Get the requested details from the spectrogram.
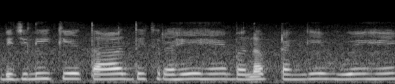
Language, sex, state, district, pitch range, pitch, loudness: Hindi, female, Chhattisgarh, Korba, 240-255 Hz, 245 Hz, -16 LUFS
